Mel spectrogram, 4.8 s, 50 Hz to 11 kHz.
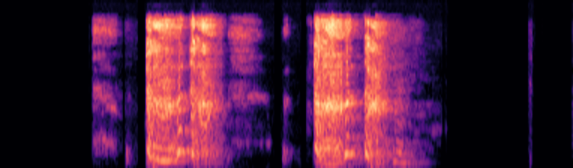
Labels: {"expert_labels": [{"quality": "good", "cough_type": "wet", "dyspnea": false, "wheezing": false, "stridor": false, "choking": false, "congestion": false, "nothing": true, "diagnosis": "lower respiratory tract infection", "severity": "mild"}], "age": 32, "gender": "female", "respiratory_condition": true, "fever_muscle_pain": false, "status": "COVID-19"}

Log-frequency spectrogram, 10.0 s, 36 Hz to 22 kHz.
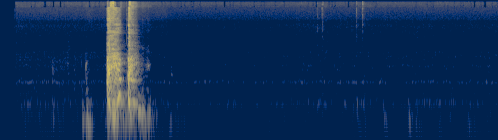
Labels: {"expert_labels": [{"quality": "good", "cough_type": "dry", "dyspnea": false, "wheezing": false, "stridor": false, "choking": false, "congestion": false, "nothing": true, "diagnosis": "healthy cough", "severity": "pseudocough/healthy cough"}], "age": 29, "gender": "male", "respiratory_condition": false, "fever_muscle_pain": false, "status": "healthy"}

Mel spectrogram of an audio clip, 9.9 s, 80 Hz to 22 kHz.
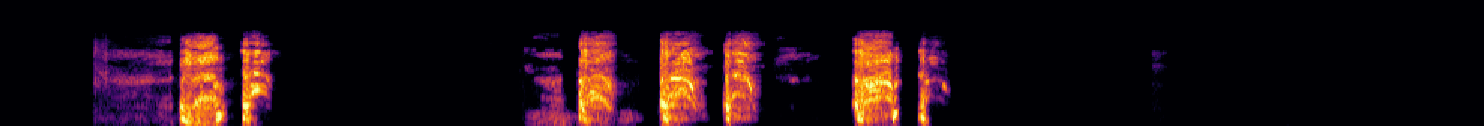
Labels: {"expert_labels": [{"quality": "good", "cough_type": "dry", "dyspnea": false, "wheezing": false, "stridor": false, "choking": false, "congestion": false, "nothing": true, "diagnosis": "upper respiratory tract infection", "severity": "mild"}], "age": 46, "gender": "female", "respiratory_condition": false, "fever_muscle_pain": false, "status": "healthy"}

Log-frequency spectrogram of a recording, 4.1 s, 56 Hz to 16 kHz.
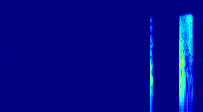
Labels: {"expert_labels": [{"quality": "no cough present", "dyspnea": false, "wheezing": false, "stridor": false, "choking": false, "congestion": false, "nothing": false}], "age": 79, "gender": "female", "respiratory_condition": false, "fever_muscle_pain": false, "status": "COVID-19"}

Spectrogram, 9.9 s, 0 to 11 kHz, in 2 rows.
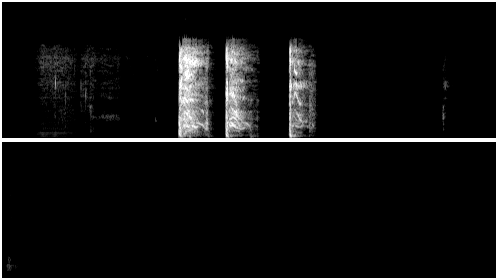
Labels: {"expert_labels": [{"quality": "good", "cough_type": "dry", "dyspnea": false, "wheezing": false, "stridor": false, "choking": false, "congestion": false, "nothing": true, "diagnosis": "COVID-19", "severity": "mild"}], "age": 31, "gender": "male", "respiratory_condition": true, "fever_muscle_pain": false, "status": "symptomatic"}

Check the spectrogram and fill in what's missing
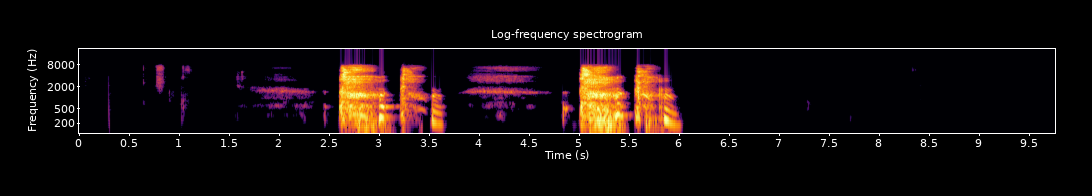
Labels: {"expert_labels": [{"quality": "good", "cough_type": "wet", "dyspnea": false, "wheezing": false, "stridor": false, "choking": false, "congestion": true, "nothing": false, "diagnosis": "lower respiratory tract infection", "severity": "mild"}], "age": 38, "gender": "female", "respiratory_condition": false, "fever_muscle_pain": false, "status": "symptomatic"}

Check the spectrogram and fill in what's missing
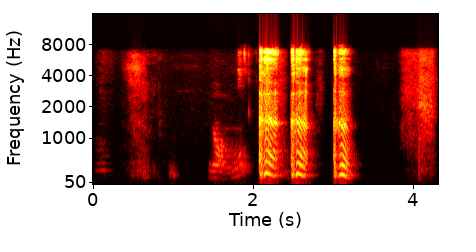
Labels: {"expert_labels": [{"quality": "good", "cough_type": "wet", "dyspnea": false, "wheezing": false, "stridor": false, "choking": false, "congestion": false, "nothing": true, "diagnosis": "lower respiratory tract infection", "severity": "mild"}], "age": 18, "gender": "female", "respiratory_condition": false, "fever_muscle_pain": false, "status": "healthy"}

